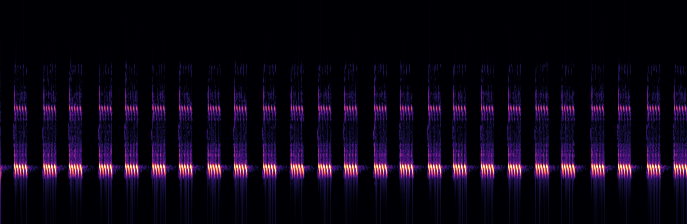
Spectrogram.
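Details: Male cricket chirping at dusk in summer, a clean, regular series of piercing high pulses roughly three to four per second, each carrying a faint higher overtone, with nothing else audible.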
